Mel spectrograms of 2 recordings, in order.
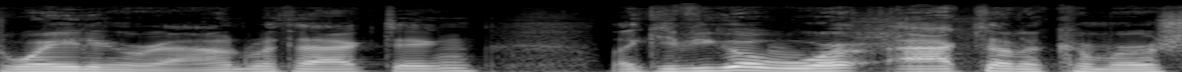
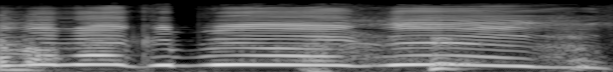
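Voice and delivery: squeaky falsetto, pitched way up; mock one of his voices in a high squeak; silly high voice. Friend mocking his range in a squeaky high voice. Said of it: "so many different voices".

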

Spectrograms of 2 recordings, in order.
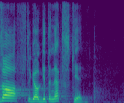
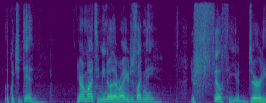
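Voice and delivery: quiet taunting Satan; 4 semitones lower, 7 dB quieter, faster than usual. Acted. Satan's voice resumes.

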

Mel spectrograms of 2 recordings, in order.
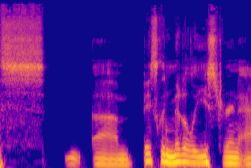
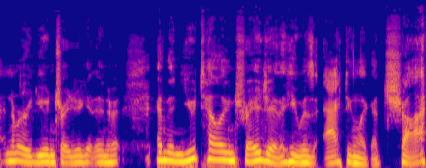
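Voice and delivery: usual speaking voice

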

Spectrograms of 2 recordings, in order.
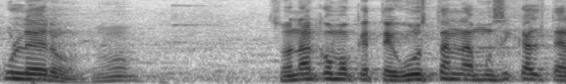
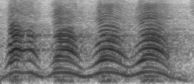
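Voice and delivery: high, sharp mock shouts of ah; mock stadium cry; imitated Japanese fan shout. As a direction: bark short chants like a disciplined fan section. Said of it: "y nada más gritan".

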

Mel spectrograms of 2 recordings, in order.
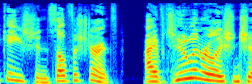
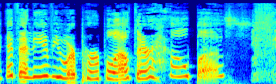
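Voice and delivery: mock plea; 10 semitones higher than usual. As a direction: beg the audience in pretend despair. Mock plea to purple listeners.

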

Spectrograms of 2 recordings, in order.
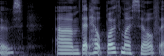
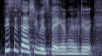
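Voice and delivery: usual speaking voice

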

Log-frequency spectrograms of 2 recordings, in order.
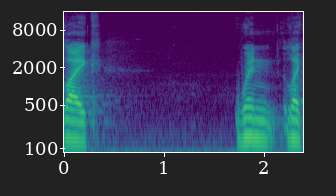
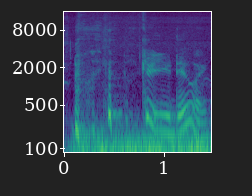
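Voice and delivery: laughing; 7 semitones higher, 7 dB quieter than usual. Real, not acted. Laughing at friend's trick.

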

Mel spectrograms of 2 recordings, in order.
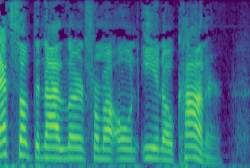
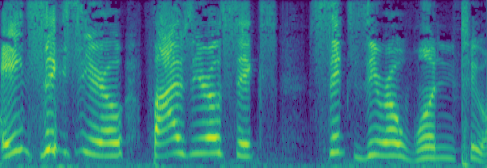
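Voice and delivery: higher, slow, pumped-up announcer read; hyped phone number read; 4 semitones higher, slower than usual. Shown as a demonstration. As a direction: sell the hotline number like a promo.

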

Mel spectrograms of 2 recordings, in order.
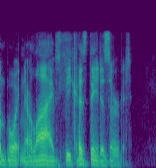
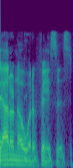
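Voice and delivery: ordinary talk

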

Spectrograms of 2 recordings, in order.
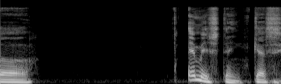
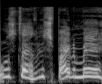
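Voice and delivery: a sharp, much higher question in disbelief; shocked disbelief. Retold or imitated. Father seeing his son's gang sign in a photo, stunned high disbelief. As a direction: recoil at the photo, pitch jumping up.

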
